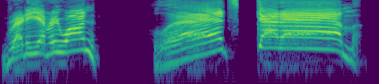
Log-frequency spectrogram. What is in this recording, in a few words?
Male Gnome; Hero Scabbs; Mission8 Intro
